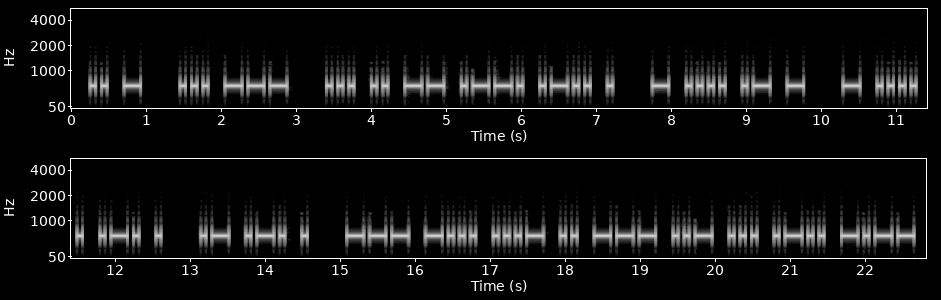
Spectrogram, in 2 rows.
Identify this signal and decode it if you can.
Morse code, heard as a keyed tone, about 16 wpm, 600 Hz. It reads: IT SO SIMPLE THAT THERE ARE OBVIOUSLY
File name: CW / Practice / EnglishQuotations0216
